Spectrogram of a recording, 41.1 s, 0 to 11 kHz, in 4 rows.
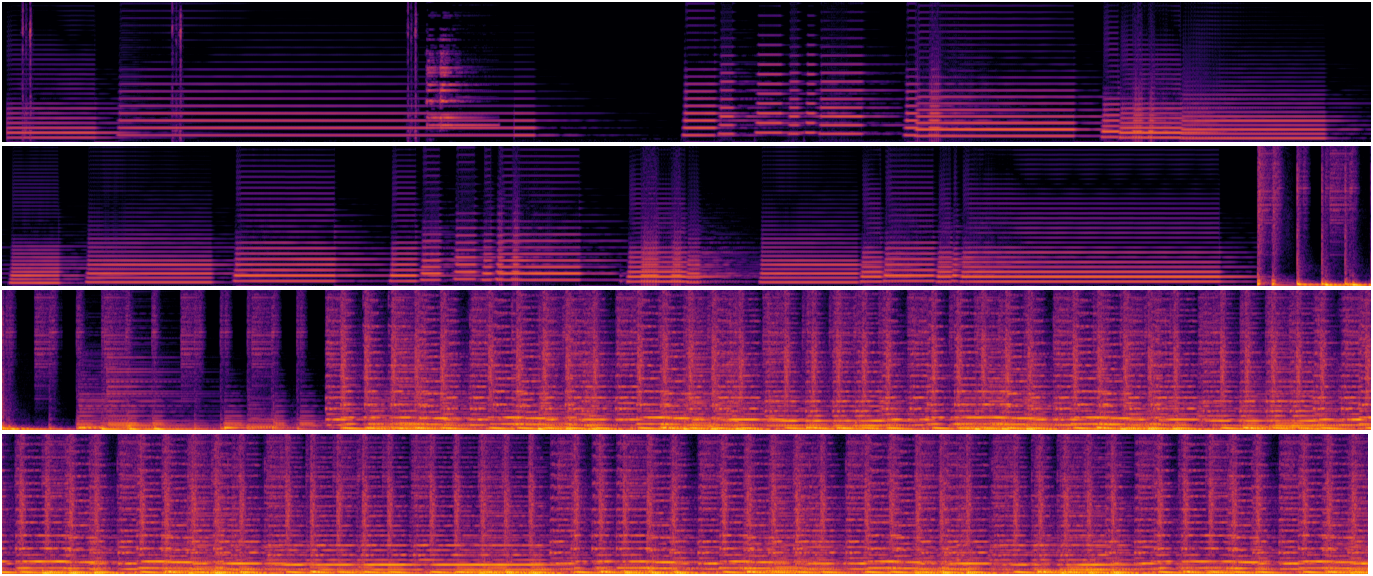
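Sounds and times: beat and bass: 0:19.9 - 0:41.0
lead melody of held notes: 0:21.2 - 0:41.0.

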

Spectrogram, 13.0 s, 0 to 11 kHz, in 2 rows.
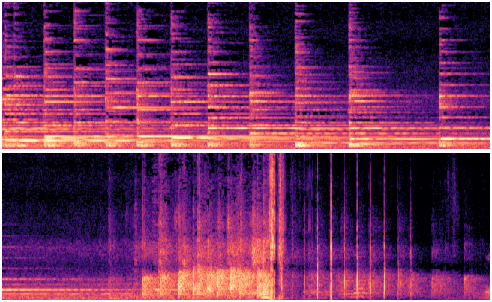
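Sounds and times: hammered dulcimer playing a waltz: 0:00.0 - 0:08.7.

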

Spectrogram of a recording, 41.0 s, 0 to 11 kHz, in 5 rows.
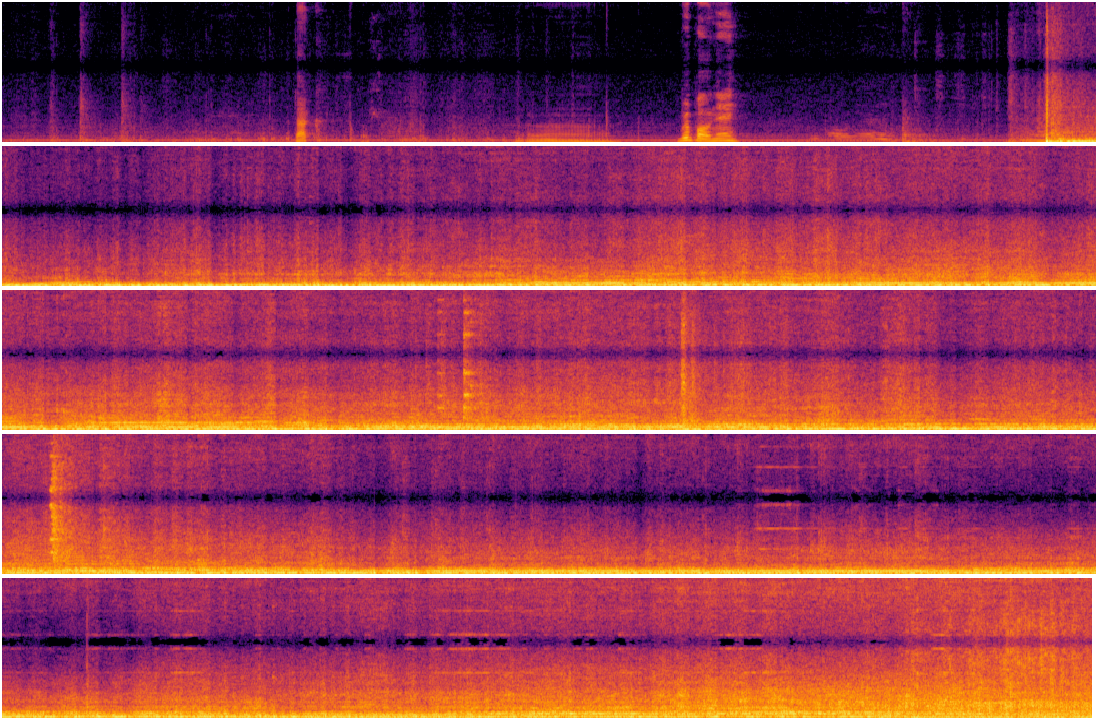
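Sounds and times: electrical arc buzzing and crackling: 0:10.8 - 0:41.0.

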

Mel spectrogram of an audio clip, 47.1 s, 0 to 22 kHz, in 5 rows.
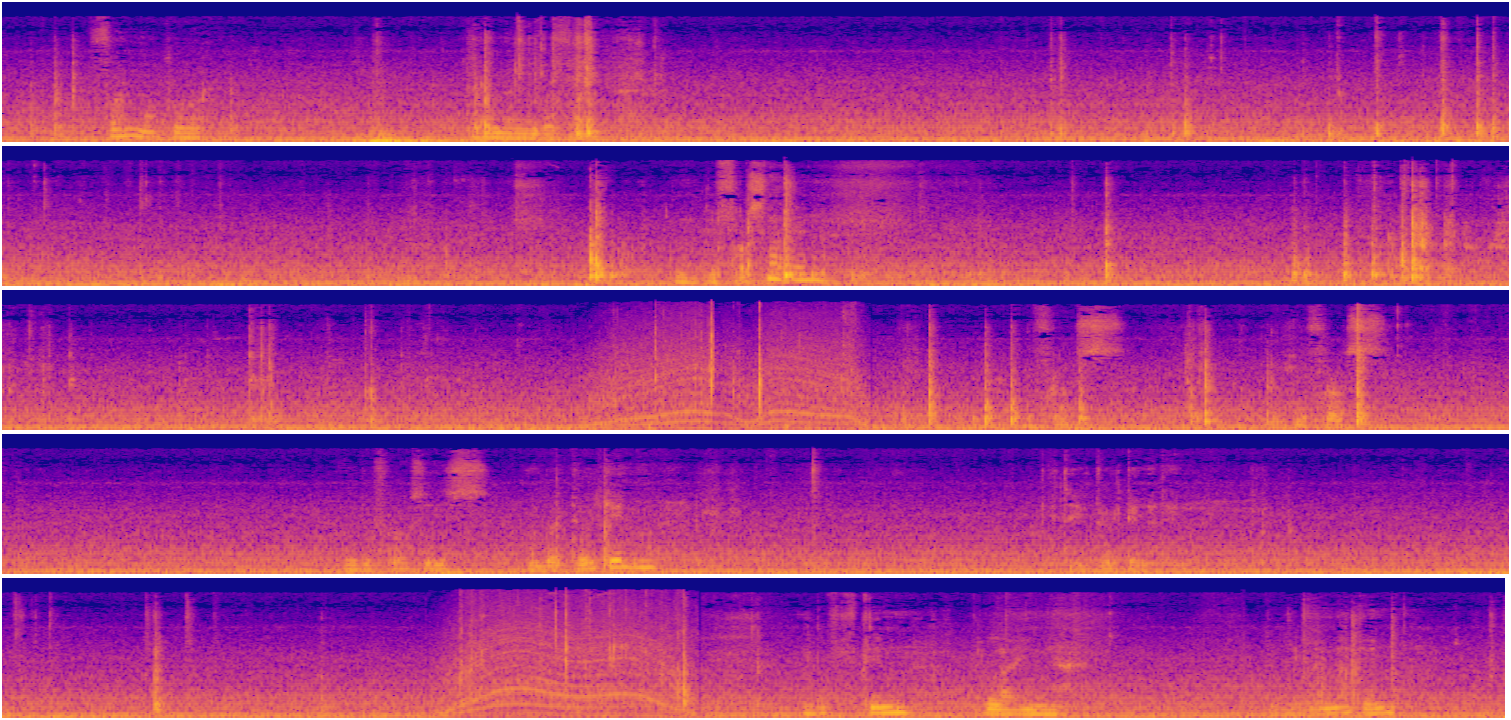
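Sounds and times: steady low hum: 0:22.2 - 0:24.4, 0:40.1 - 0:42.4.

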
